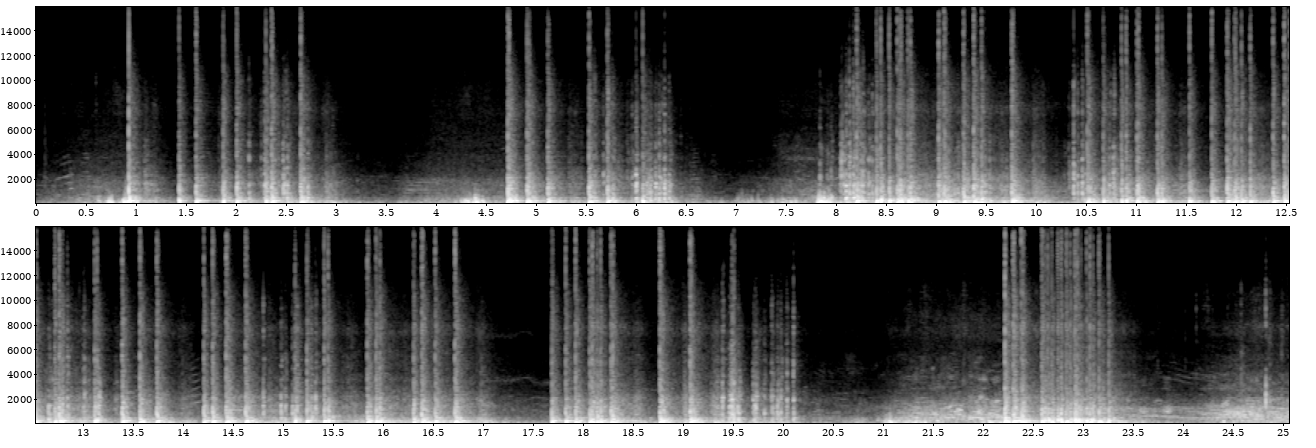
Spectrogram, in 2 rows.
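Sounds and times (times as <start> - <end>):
fireworks bursting with sharp bangs: 0.8 - 3.3, 4.6 - 6.7, 7.8 - 20.4, 22.2 - 23.6.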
